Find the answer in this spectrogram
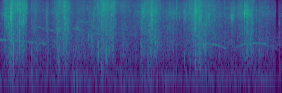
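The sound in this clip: Quick footsteps of someone hurrying toward a hollow tree during an outdoor scavenger hunt, soft and steady with many rapid steps.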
